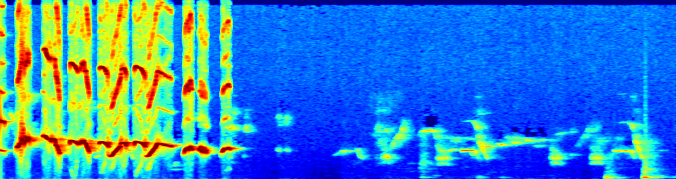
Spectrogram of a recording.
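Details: Full song of an oriental magpie-robin, meant to spur other magpie-robins into singing: a fast burst of loud, ringing whistled notes for two seconds, then soft scattered twitters and quiet pauses.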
